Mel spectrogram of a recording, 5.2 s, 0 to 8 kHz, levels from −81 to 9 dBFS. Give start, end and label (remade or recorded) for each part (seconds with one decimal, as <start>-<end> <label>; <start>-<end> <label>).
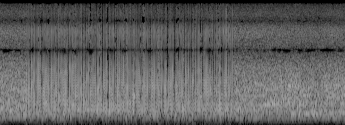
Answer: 0.0-0.4 recorded; 0.4-3.5 remade; 3.5-5.2 recorded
